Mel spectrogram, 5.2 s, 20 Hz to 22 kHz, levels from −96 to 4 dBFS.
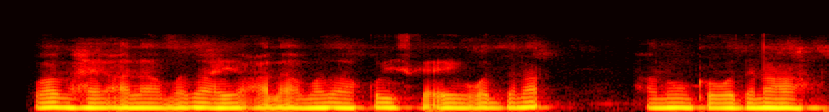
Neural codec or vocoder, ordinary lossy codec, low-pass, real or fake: none; none; 7.2 kHz; real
